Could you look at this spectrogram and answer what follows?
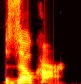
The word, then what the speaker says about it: Dzhokhar: and then how do you pr- pronounce the younger brother's Dzhokhar? Dzhokhar, because the D is silent.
